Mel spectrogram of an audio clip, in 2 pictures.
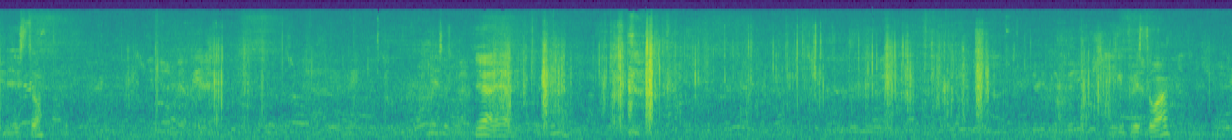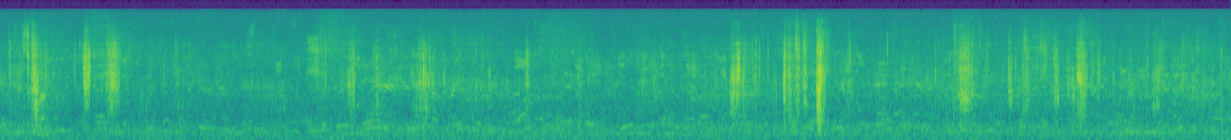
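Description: A man talks calmly close by, outdoors in light wind.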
